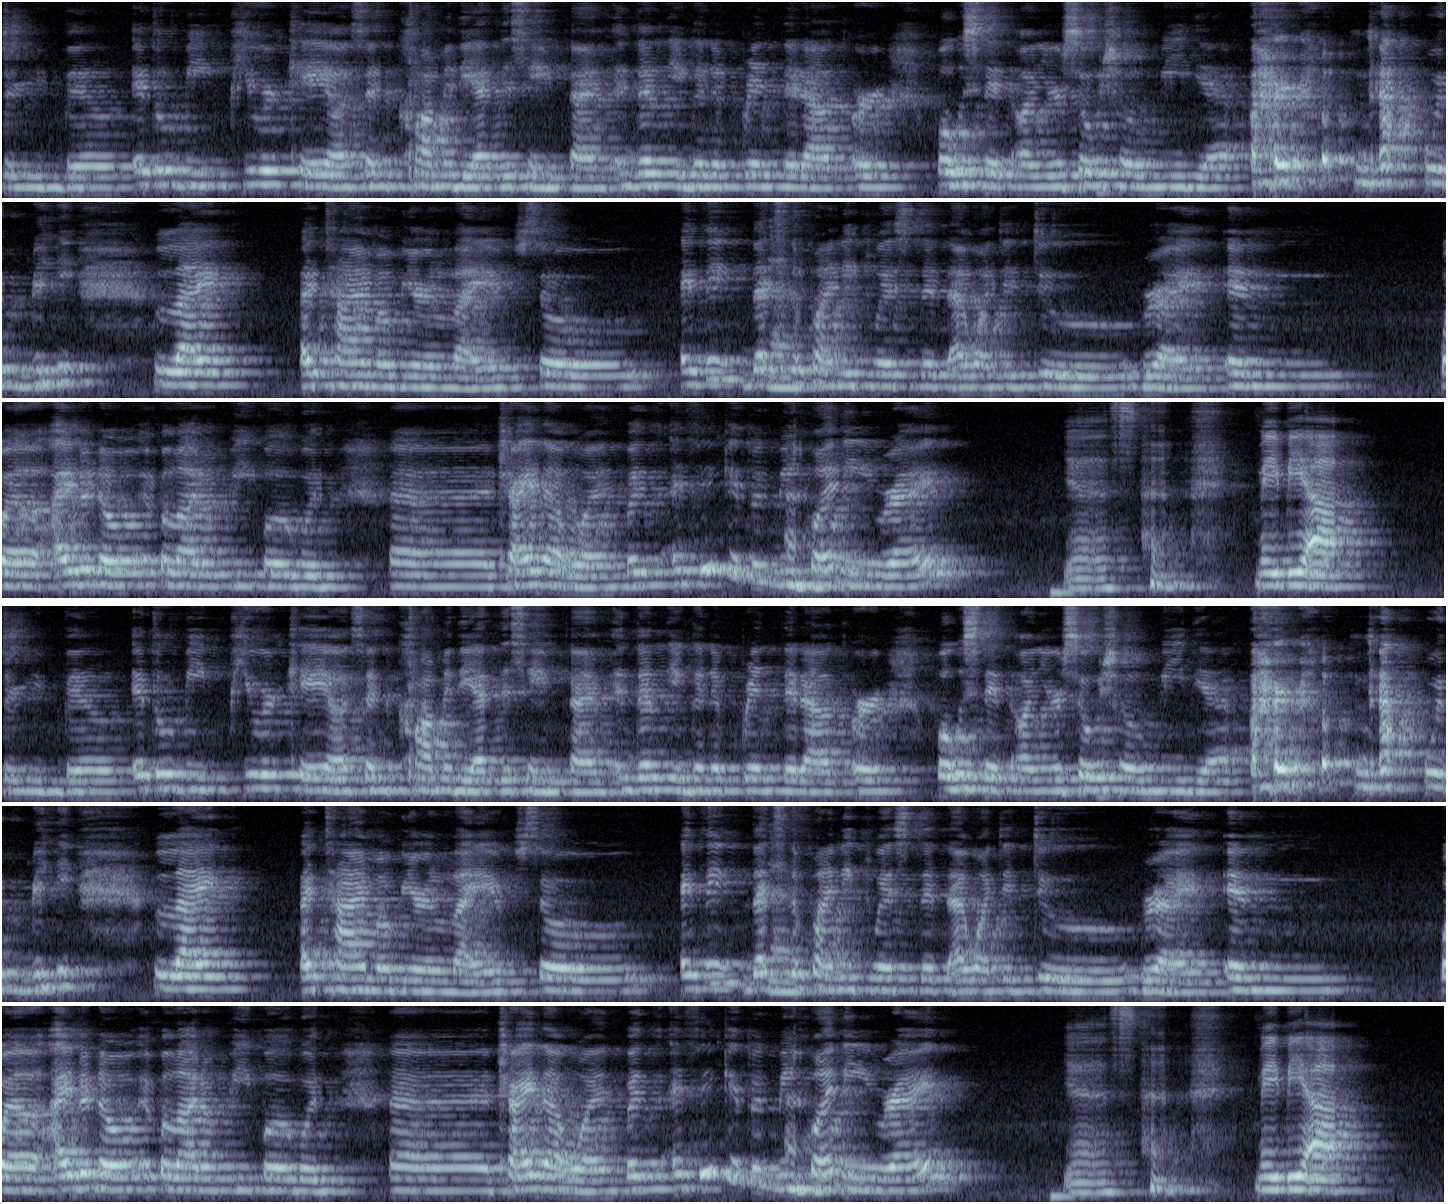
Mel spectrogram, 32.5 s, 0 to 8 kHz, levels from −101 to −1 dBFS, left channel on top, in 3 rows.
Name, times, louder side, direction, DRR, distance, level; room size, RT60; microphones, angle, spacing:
voice 1, 0.0-12.5 13.1-15.6 15.9-20.8 21.6-28.7, right 1 dB, 25° right, 4 dB, 4.6 m, -31 dB
voice 2, 16.6-16.9 27.5-27.9 29.6-30.8 31.1-31.7, equal, 10° right, 4 dB, 1.8 m, -29 dB
28.0 x 23.0 x 4.1 m, 0.67 s
head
